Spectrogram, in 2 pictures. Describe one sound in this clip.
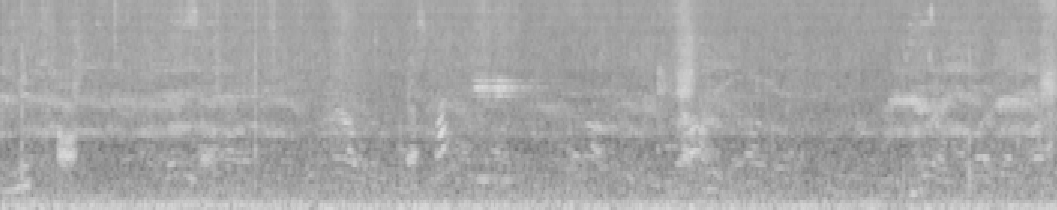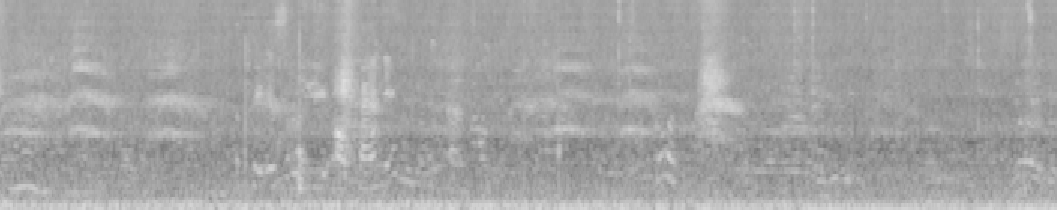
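A young woman talks cheerfully, close by.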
